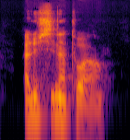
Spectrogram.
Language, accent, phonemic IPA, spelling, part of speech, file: French, France, /a.ly.si.na.twaʁ/, hallucinatoire, adjective, LL-Q150 (fra)-hallucinatoire.wav
- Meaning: hallucinatory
